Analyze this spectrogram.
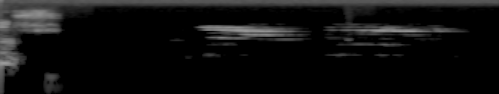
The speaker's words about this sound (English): Meow food. Meow food. I wonder, can the audience hear that? Yes. Is that maybe out of the recording? No, it's always there.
